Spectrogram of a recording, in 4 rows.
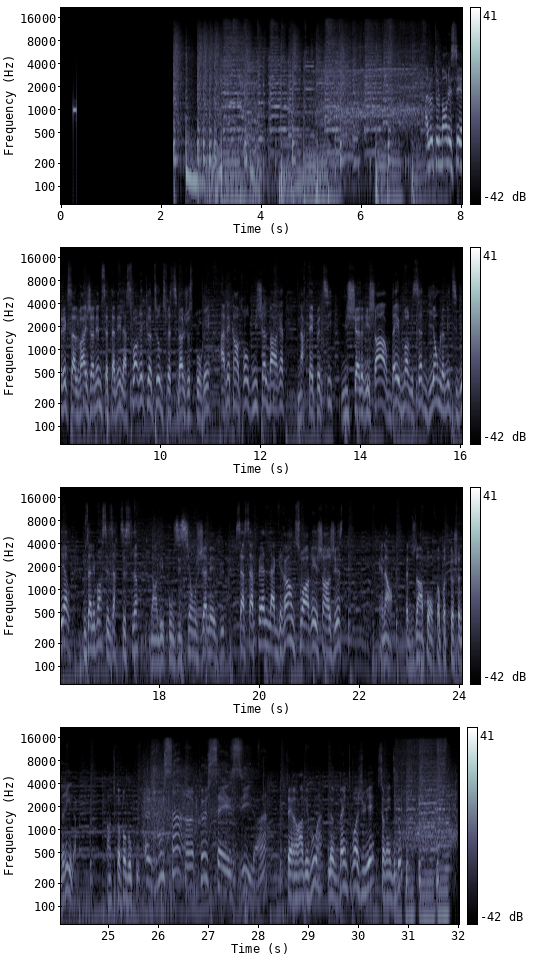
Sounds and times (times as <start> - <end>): Music: 2.3 - 32.0
Speech: 7.3 - 21.7, 22.4 - 24.4, 25.0 - 30.9.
